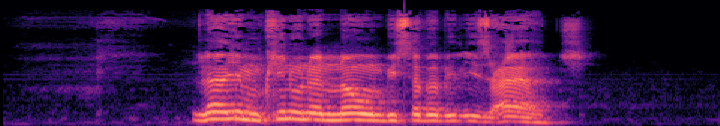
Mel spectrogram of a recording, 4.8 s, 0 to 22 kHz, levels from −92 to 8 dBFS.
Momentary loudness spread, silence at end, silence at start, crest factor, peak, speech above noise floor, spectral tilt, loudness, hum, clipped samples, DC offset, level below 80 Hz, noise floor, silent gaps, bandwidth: 13 LU; 0.9 s; 1.3 s; 16 dB; 0 dBFS; 54 dB; -4 dB/octave; -13 LUFS; none; under 0.1%; under 0.1%; -60 dBFS; -67 dBFS; none; 16 kHz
